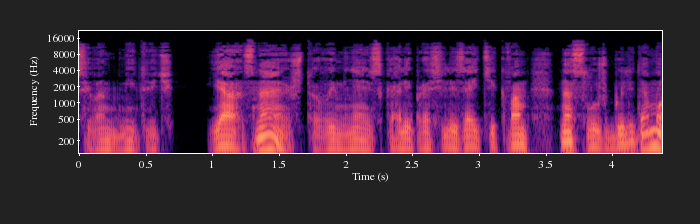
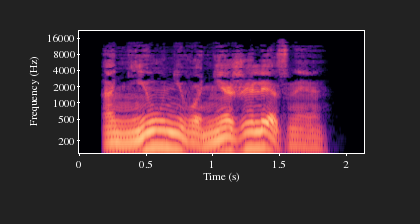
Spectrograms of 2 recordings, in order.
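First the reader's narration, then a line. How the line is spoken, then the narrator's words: Angry. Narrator (Russian): сердито сказал Рябинин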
